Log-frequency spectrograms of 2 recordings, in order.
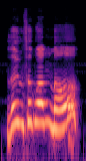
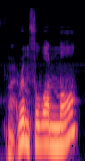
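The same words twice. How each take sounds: First: Much higher, slow questioning echo; mock disbelief, rising high; incredulous echo. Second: Said in the usual way. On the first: Echoes own words, incredulous.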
